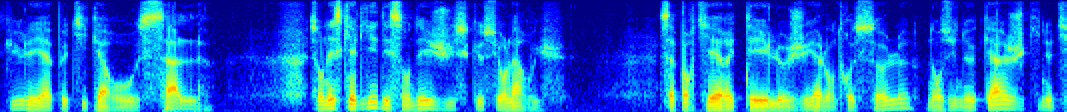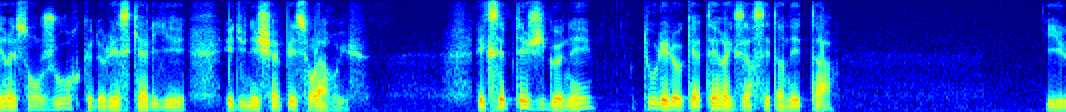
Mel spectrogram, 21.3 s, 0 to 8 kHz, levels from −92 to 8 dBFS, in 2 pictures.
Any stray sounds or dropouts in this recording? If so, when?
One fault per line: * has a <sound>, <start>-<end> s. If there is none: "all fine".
all fine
